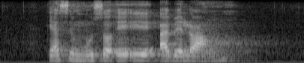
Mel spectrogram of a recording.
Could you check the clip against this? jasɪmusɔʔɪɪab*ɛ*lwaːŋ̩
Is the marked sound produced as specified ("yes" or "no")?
yes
